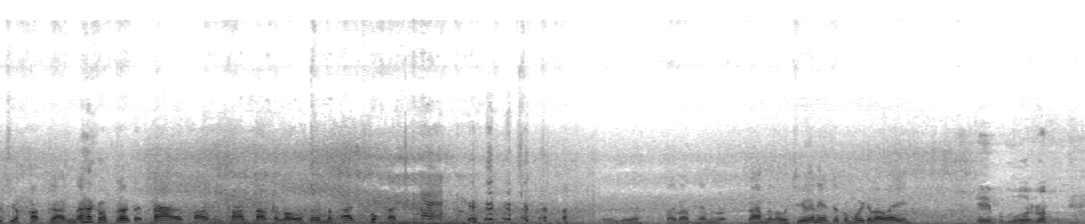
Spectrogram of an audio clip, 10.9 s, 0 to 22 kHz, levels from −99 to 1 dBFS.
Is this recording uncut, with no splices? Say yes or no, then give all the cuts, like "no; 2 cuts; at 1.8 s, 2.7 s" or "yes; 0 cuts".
no; 2 cuts; at 5.8 s, 9.7 s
